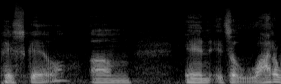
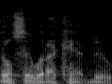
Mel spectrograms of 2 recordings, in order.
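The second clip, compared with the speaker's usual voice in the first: put-on mutter under the breath, lower voice; 8 semitones lower than usual. Retelling a line from a reality show: imitating a mutter under the breath. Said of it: "he said under his breath".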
